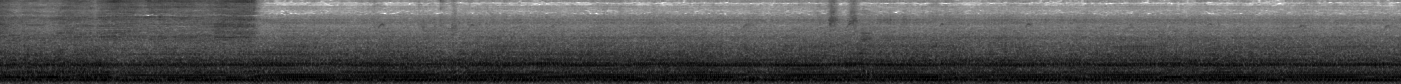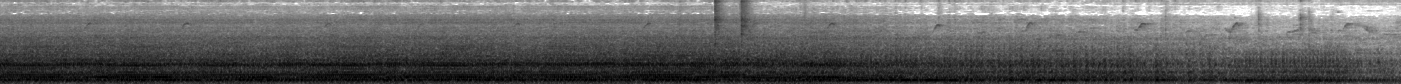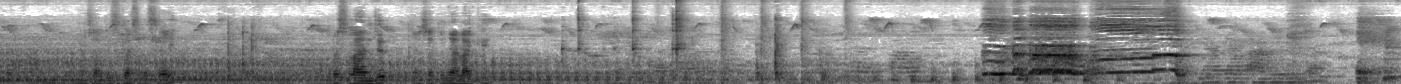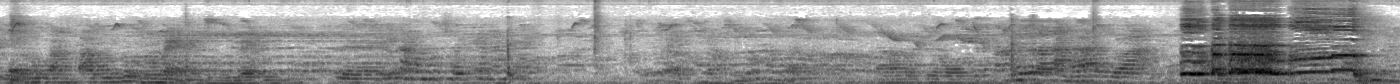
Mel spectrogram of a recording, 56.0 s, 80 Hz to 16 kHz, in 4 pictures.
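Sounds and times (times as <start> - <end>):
electric grinder motor whine: 0.0 - 36.1
birds chirping: 0.0 - 56.0
rooster crowing: 37.8 - 40.0, 53.8 - 56.0.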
